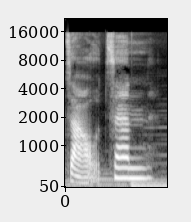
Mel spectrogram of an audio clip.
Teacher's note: ZAO 第3声ですので低く沈む音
